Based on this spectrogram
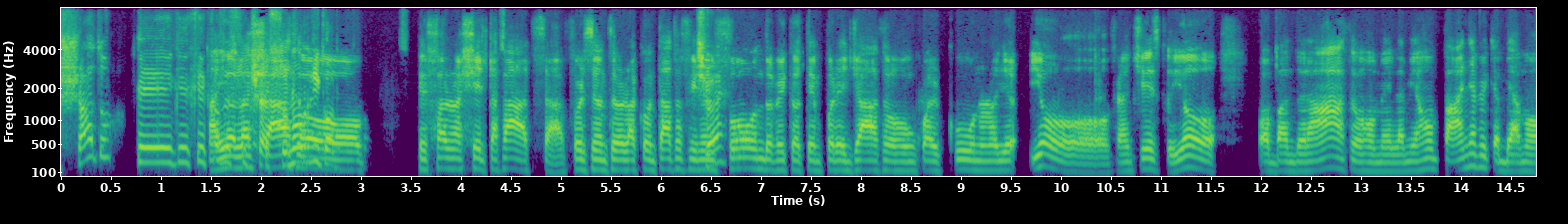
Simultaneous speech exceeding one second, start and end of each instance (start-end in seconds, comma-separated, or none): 1.4-2.8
